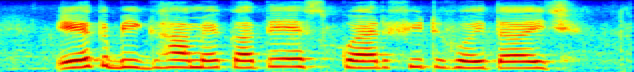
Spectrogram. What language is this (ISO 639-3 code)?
mai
